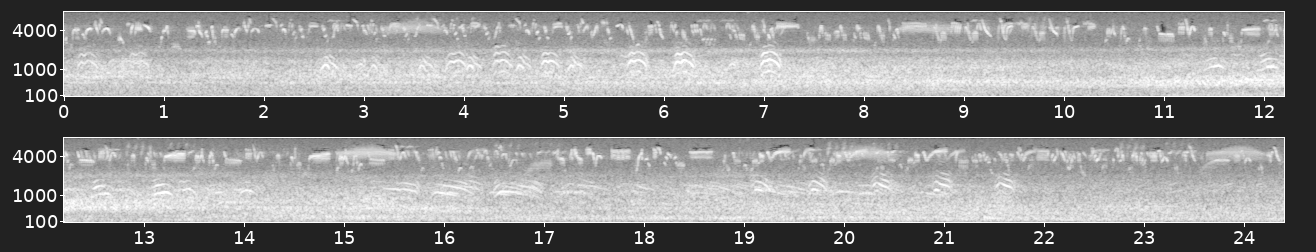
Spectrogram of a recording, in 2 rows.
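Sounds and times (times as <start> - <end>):
Eurasian skylark song of high twittering notes and trills: 0.0 - 24.4.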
